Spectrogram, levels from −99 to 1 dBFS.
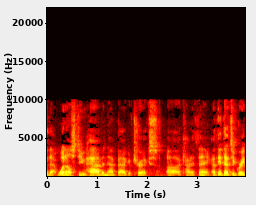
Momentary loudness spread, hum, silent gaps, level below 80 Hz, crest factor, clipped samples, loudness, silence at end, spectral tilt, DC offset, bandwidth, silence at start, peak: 8 LU; none; none; -74 dBFS; 20 dB; under 0.1%; -26 LUFS; 0 s; -4 dB/octave; under 0.1%; 10.5 kHz; 0 s; -6 dBFS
